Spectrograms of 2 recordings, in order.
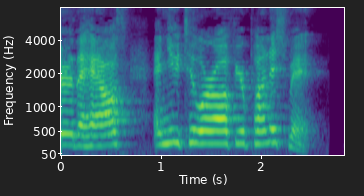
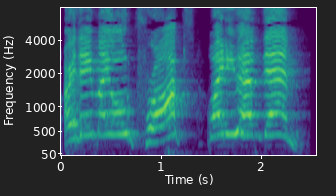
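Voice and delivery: put-on high-pitched shocked kid; 8 semitones higher than usual. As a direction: squeak it like an outraged boy.

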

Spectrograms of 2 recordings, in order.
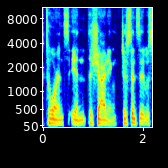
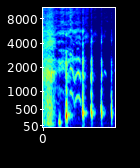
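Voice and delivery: shrill burst of laughter; helpless high laugh; high squealing laugh; 6 dB quieter than usual. Real, not acted. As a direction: crack up into a squeal. Breaks down laughing.

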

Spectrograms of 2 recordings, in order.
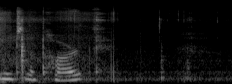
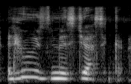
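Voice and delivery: indignant mom; 3 semitones higher, 12 dB louder, faster than usual. Acted. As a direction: fire it off indignantly. Mom demands who the girl is.

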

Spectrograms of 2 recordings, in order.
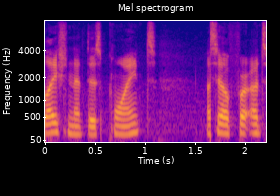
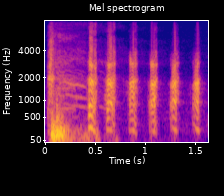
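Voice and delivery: hammed-up gloating villain laugh; evil laugh; 6 semitones higher, 6 dB louder than usual. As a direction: cackle at your own scheme.

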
